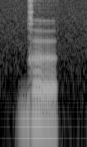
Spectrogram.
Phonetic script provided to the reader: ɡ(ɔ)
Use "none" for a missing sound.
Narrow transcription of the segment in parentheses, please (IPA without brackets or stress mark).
ə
